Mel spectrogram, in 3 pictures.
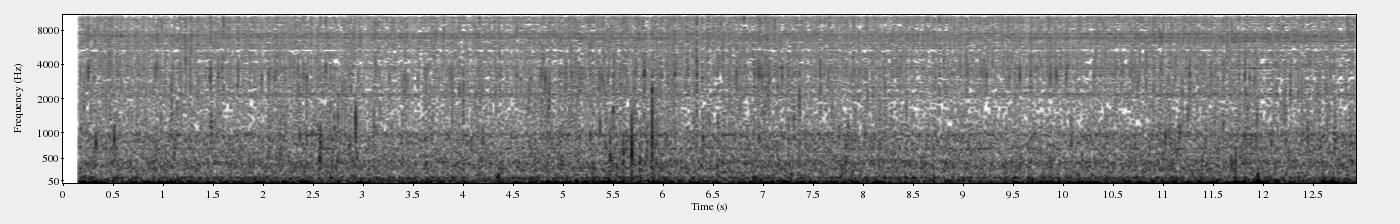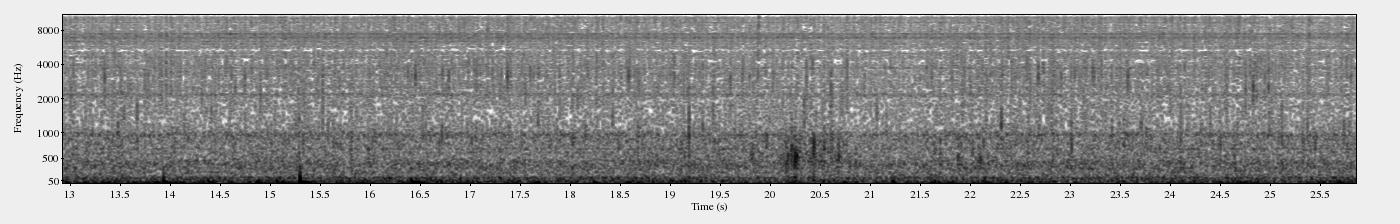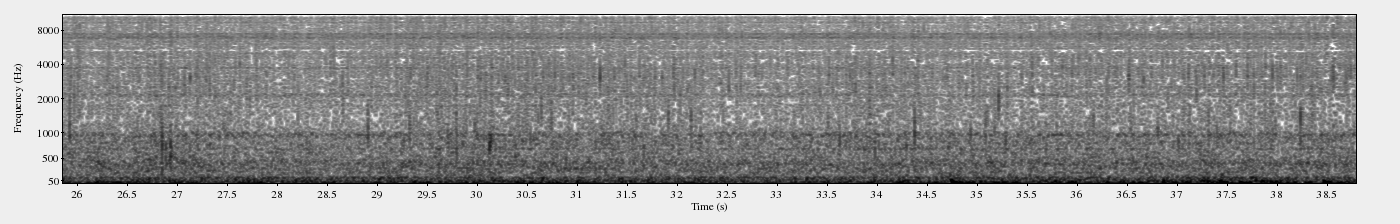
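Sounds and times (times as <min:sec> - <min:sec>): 
water boiling in a pot on a gas stove: 0:00.2 - 0:38.7.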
